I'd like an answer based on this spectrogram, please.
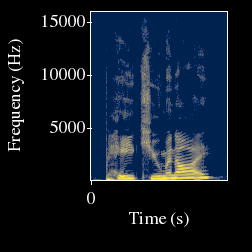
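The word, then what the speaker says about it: Pacumeni: This one, for example, I usually just pronounce Pecumeni because it's a one-off name, whatever. But apparently it's supposed to be pronounced Pecumeni, which some people say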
